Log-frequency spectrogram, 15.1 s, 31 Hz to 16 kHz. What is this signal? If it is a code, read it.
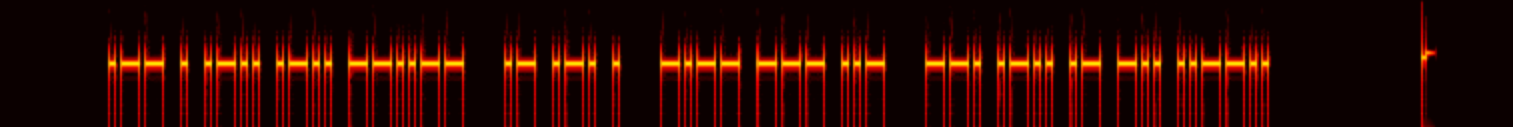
Morse code, heard as a keyed tone, about 20 wpm, 700 Hz. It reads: WELL, ARE YOU GLAD?
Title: Sentences from Top 800 Words 20wpm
